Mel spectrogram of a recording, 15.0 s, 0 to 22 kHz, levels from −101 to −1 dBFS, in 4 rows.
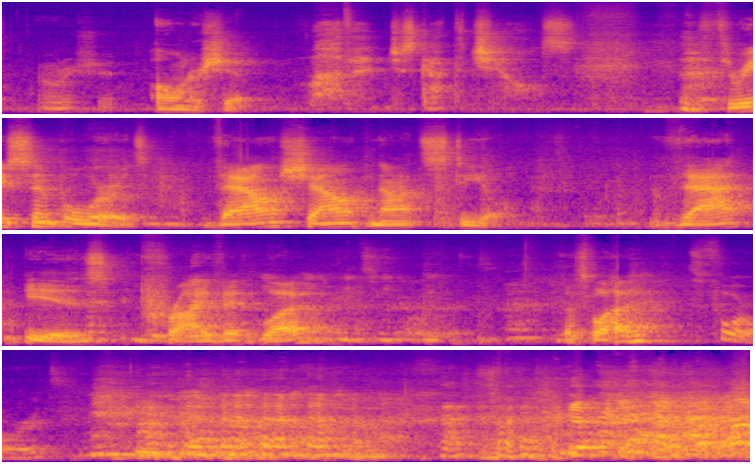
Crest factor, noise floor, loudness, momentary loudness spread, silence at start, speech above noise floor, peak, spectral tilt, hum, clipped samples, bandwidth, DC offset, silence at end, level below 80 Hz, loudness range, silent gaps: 20 dB; -40 dBFS; -19 LUFS; 18 LU; 0.2 s; 21 dB; -2 dBFS; -3.5 dB/octave; none; under 0.1%; over 20 kHz; under 0.1%; 0 s; -74 dBFS; 4 LU; none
